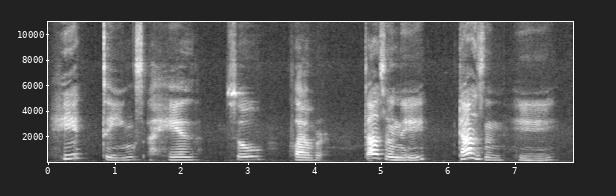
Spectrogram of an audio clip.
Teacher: And word he is flat level, and doesn't is a high level, and he low level. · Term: falling intonation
